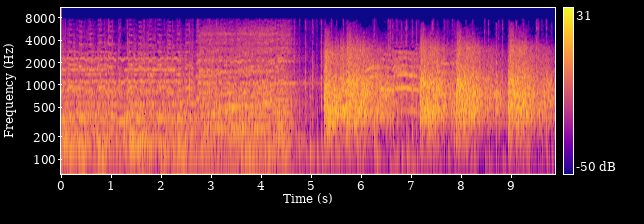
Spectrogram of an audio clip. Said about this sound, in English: I knew from the sound of that first volley what had happened.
